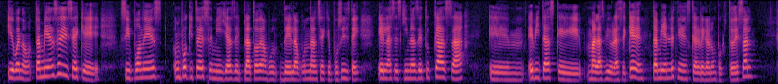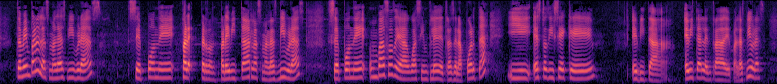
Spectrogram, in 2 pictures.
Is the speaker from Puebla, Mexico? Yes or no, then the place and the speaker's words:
yes; San Andrés Cholula, Puebla, Mexico; mi pueblo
